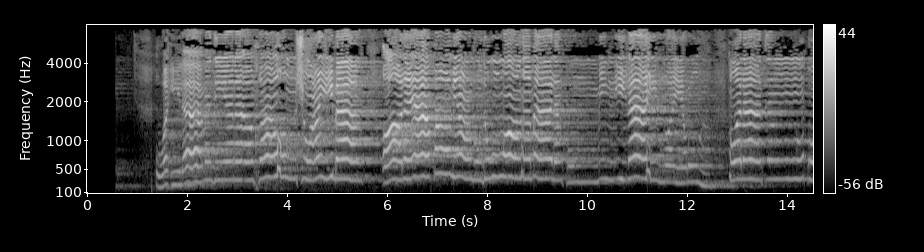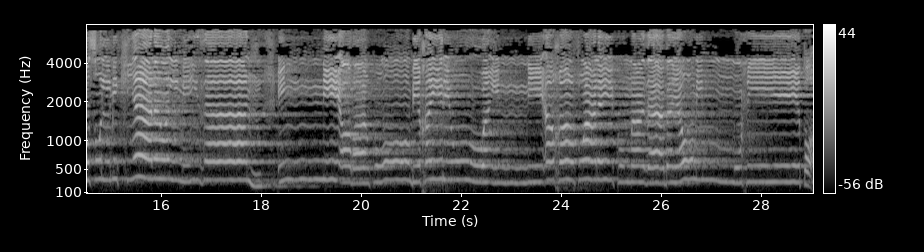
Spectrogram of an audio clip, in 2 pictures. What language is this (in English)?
Arabic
